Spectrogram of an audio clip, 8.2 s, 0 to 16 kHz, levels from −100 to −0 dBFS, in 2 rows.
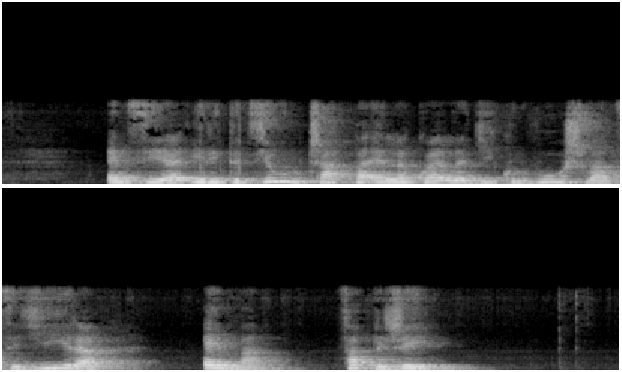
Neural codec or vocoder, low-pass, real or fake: none; 7.2 kHz; real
